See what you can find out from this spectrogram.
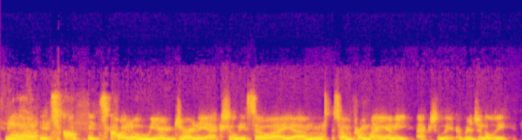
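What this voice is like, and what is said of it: American accent. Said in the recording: “you obviously have an American accent, or a North American accent.”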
